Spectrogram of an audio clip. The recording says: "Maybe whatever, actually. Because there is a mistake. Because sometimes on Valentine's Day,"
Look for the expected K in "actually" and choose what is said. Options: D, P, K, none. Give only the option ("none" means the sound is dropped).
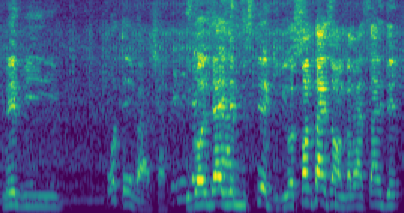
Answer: none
